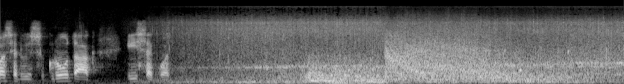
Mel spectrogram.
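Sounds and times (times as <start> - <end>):
speech: 0.0 - 2.0
steady rain hissing in a thunderstorm: 1.0 - 6.2
deep thunder rumble: 1.5 - 6.2.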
